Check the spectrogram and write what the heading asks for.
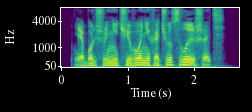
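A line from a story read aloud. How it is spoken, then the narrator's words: Barking shout. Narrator (Russian): рявкнул Рома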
